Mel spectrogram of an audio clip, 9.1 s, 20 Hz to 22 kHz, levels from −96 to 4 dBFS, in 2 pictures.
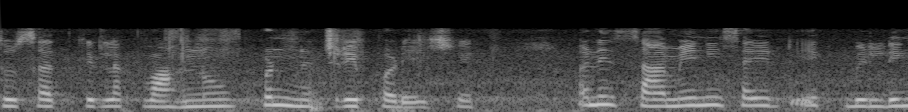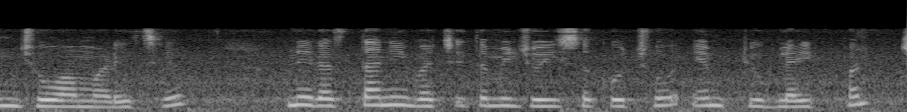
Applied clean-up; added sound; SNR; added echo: none; none; none; none.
